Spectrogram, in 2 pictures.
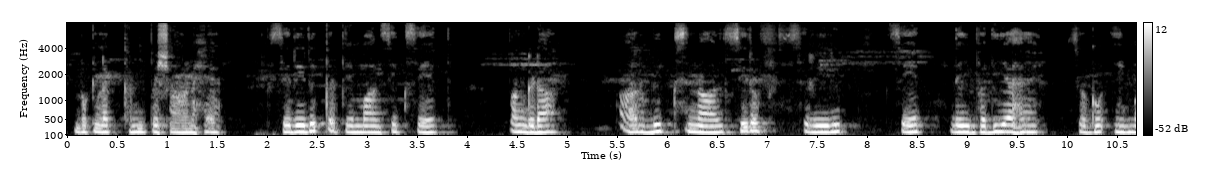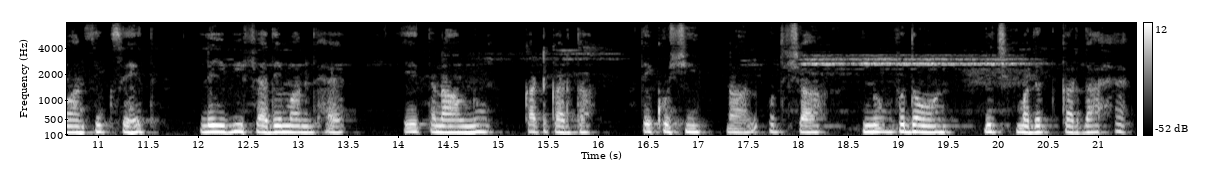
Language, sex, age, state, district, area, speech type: Punjabi, male, 30-45, Punjab, Hoshiarpur, urban, spontaneous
